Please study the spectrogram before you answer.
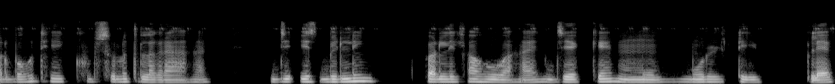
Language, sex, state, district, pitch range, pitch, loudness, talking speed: Hindi, male, Chhattisgarh, Korba, 110-125 Hz, 120 Hz, -23 LUFS, 130 wpm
